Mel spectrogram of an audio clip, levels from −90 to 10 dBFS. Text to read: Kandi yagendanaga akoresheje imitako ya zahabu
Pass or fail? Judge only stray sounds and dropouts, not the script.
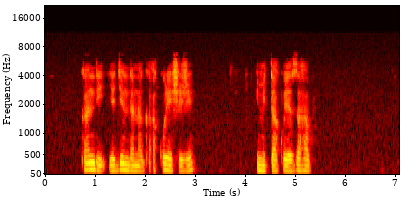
pass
